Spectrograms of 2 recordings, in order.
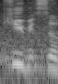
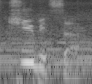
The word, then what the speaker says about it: Kubica: I keep going to put the wrong emphasis on the syllables in Robert Kubica's name. I'm still doing it. It's Kubica, not Kubica.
